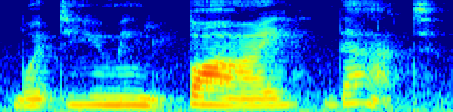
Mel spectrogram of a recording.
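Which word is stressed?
by. The emphasis falls on the word by.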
